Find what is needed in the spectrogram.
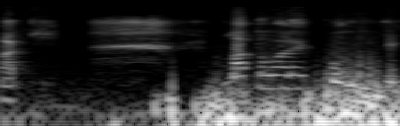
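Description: A man wailing in loud crying cries that break off and start again, louder from about a second in.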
